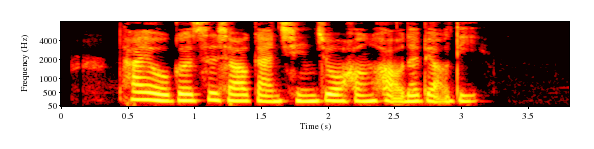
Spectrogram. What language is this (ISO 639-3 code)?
zho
